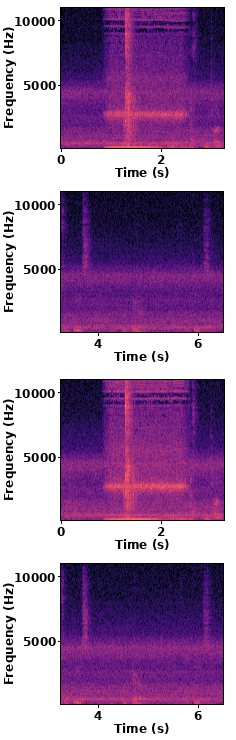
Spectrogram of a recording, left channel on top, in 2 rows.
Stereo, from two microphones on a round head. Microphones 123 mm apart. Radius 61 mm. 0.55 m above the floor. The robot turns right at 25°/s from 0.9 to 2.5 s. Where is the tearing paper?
75° right (ahead or behind), 3 m.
